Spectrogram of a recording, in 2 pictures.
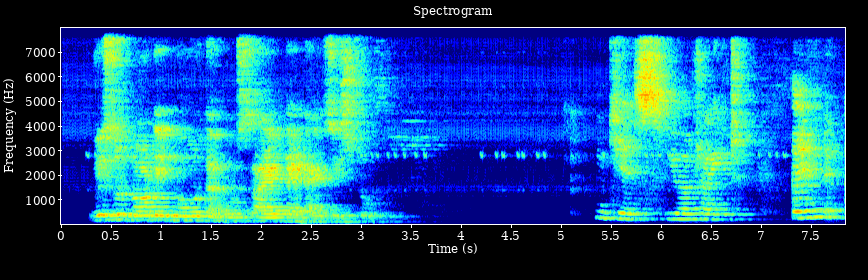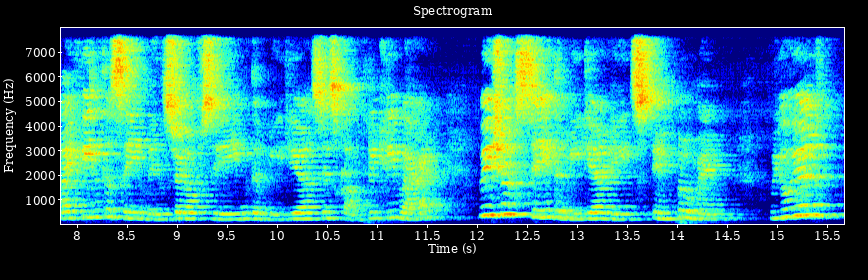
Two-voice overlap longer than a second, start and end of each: none

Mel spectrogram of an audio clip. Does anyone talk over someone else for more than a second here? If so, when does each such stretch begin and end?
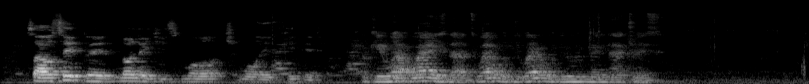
none

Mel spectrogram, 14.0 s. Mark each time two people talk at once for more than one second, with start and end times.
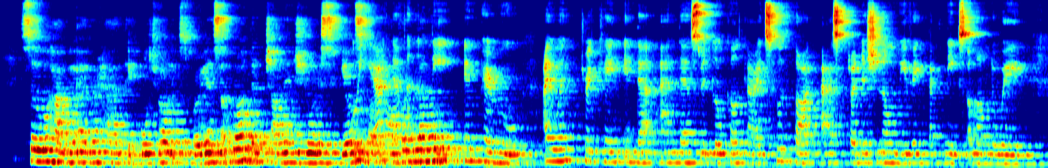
4.7-5.9

